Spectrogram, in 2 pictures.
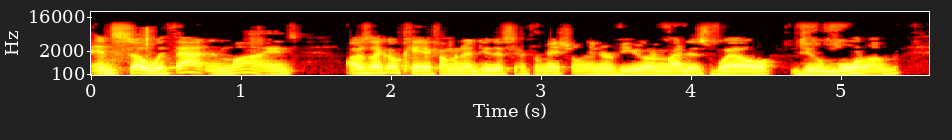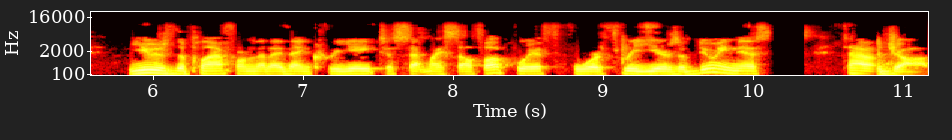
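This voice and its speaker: The quiet background carries a man with an ordinary speaking voice at a medium pitch. He talks at a fairly quick pace with fairly even intonation. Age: 20s. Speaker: sports media founder and CEO. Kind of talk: interview.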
